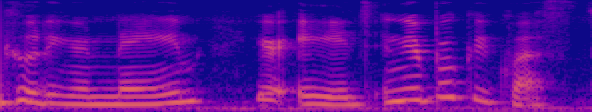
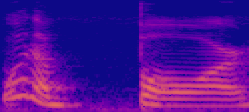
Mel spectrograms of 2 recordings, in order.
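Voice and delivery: very low, scornful, disdainful sneering; 7 semitones lower than usual. Watching monsters play a party game, she speaks, sneering. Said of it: "she sneered".

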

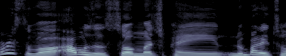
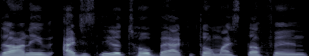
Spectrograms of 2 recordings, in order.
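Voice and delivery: ordinary talk, nothing marked

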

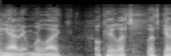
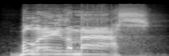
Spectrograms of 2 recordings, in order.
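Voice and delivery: put-on, sudden, very high, loud yell; 12 semitones higher, 5 dB louder than usual. Recounting a guest's outburst while telling a story, retelling a very loud shout. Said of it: "he just shouts very loudly".

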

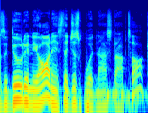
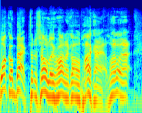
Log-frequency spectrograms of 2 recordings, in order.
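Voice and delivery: auctioneer voice, higher and louder; 5 semitones higher, 10 dB louder than usual. Opening their podcast by mimicking another show's intro, Charlotte Chronicle podcast intro voice. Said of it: "he talks like an auctioneer".

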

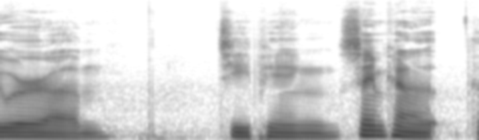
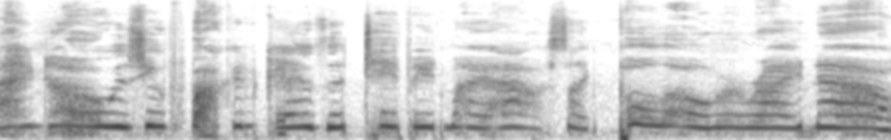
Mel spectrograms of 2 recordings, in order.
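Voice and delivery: put-on very high-pitched, drawn-out scream; 4 dB quieter than usual. Retelling how a man pulled up behind their car, imitating a man screaming. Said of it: "He's screaming out the window".

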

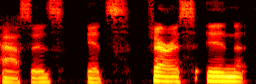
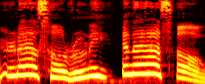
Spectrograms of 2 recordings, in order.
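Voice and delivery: very high, loud furious yell. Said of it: "he calls Rooney".

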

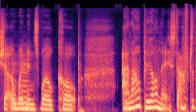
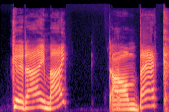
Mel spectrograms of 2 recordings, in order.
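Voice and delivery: Australian accent attempt; 2 semitones higher than usual. Back from Australia, greeting the other speaker: Australian accent. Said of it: "This is my Australian accent".

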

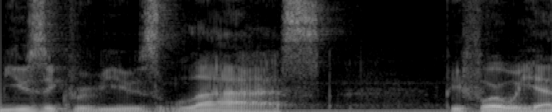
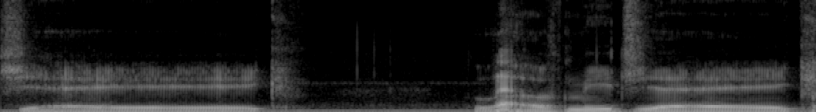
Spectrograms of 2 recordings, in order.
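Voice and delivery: seductive, sultry, sexy voice with a drawn-out word; 3 semitones lower, 4 dB quieter than usual. Saying Jake's name to a friend, trying out a sexy voice. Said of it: "Does this sound sexy?".

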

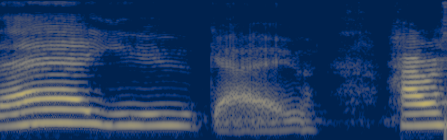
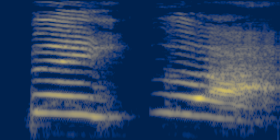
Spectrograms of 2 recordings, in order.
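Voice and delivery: very high, loud, strained grunt through clenched teeth; 12 semitones higher, 6 dB louder than usual. Reading the biggest ogre holding a stone slab overhead, grunted through gritted teeth. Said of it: "he grunted through gritted teeth".

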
